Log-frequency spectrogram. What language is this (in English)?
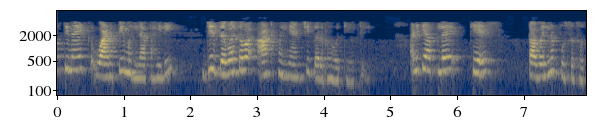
Marathi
